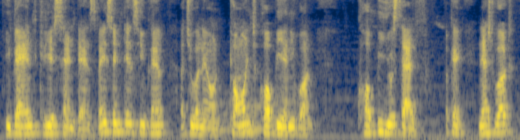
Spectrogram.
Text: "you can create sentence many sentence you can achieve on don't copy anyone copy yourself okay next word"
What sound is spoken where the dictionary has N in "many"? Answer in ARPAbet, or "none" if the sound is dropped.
none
